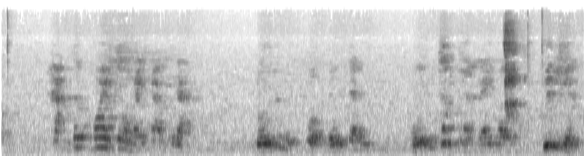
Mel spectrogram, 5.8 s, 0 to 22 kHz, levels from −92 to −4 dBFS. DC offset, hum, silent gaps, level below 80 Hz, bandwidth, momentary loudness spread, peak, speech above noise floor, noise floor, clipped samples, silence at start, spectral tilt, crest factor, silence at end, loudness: under 0.1%; none; none; -72 dBFS; 16.5 kHz; 13 LU; -8 dBFS; 25 dB; -56 dBFS; under 0.1%; 0.05 s; -1.5 dB/octave; 24 dB; 0 s; -32 LUFS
